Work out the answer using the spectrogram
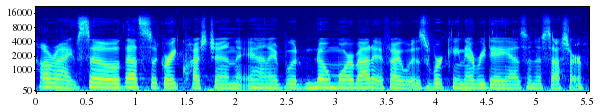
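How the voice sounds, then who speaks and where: A woman's voice: on the low side, flat delivery, brisk, fairly bright tone, slight background noise. A woman with an American accent giving plain-spoken, conversational answers as a candidate at a forum. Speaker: candidate for local assessor.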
